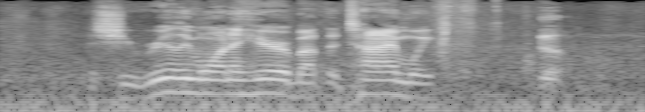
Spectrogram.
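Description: A young man speaks in a low, tense voice.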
